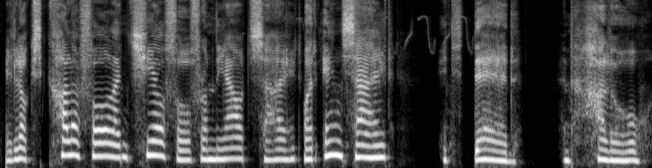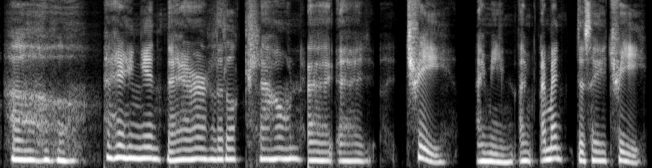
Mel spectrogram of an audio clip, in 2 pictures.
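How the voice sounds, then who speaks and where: High-voiced, melancholy young clown boy. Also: slow, dry recording. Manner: hesitant, mournful musing. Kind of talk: scripted adventure game dialogue. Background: music.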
